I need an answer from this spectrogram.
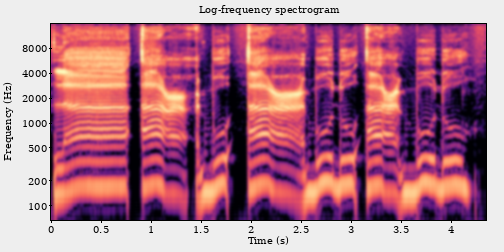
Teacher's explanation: Ain kita sudah bahas di pembahasan makhraj di mana ain ini masuk kategori huruf yang keluar dari tenggorokan bagian tengah ya. Sehingga dijelaskan terlebih dia memiliki sifat tawassut mengalir tapi enggak kayak sin.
